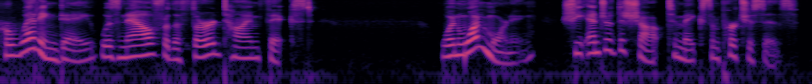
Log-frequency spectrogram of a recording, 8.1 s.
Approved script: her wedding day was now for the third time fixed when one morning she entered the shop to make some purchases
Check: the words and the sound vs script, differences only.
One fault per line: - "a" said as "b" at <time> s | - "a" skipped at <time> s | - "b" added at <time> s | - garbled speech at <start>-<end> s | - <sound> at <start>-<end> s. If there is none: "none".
none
